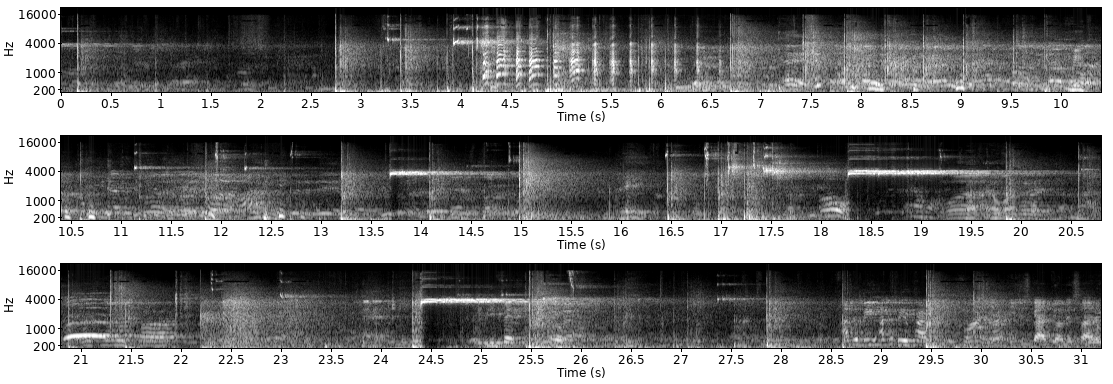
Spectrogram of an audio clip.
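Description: A basketball being dribbled on a hardwood gym court, bouncing in quick runs, with voices around it.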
